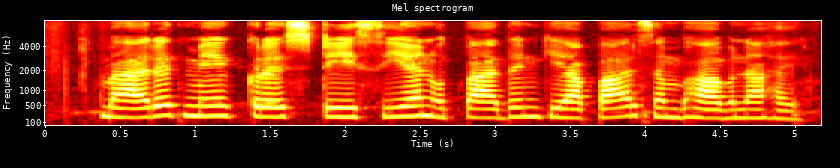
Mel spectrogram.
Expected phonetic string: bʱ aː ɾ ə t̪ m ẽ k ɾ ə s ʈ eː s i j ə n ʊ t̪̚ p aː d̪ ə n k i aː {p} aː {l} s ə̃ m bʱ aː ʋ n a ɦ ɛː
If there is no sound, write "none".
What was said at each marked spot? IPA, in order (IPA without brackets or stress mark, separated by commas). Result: p, ɾ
